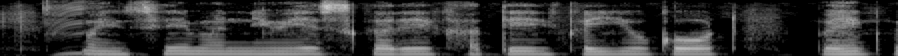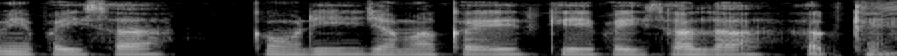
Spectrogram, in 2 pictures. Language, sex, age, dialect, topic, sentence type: Chhattisgarhi, male, 18-24, Northern/Bhandar, banking, statement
